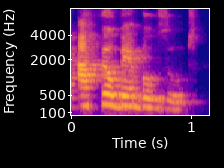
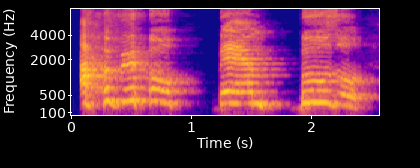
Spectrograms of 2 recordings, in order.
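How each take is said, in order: First: Said in the usual way. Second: "bamboozled" drawn out slowly and higher; emphatic slow repeat. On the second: Real, not acted. Declaring herself fooled by Disney stars, slow emphatic "bamboozled". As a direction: break "bamboozled" into slow, separate beats.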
